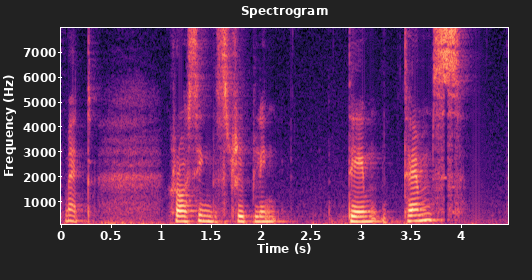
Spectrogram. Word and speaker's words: Thames: summer nights have met crossing the strippling theme thames t-h-a-m-e-s thames is actually pronounced as stems okay it's easy to mistake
